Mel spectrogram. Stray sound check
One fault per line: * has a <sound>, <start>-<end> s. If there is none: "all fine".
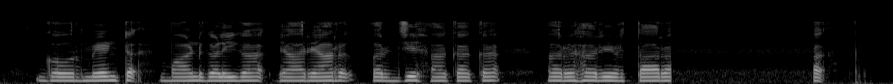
all fine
